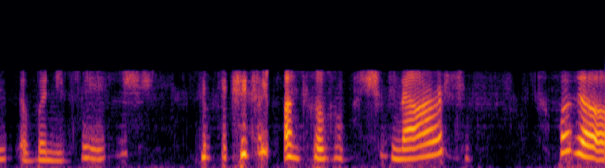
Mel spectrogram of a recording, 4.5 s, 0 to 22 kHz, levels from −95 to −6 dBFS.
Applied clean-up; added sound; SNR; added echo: neural separator model SepFormer WHAMR!.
